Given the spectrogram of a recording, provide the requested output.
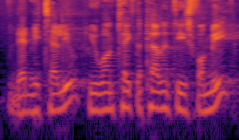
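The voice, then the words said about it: Bad put-on Italian accent. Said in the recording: “it's Italian and Irish. Yes, the accents are terrible. The accents are terrible ... I won't do any more Italian accent because that's terrible”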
